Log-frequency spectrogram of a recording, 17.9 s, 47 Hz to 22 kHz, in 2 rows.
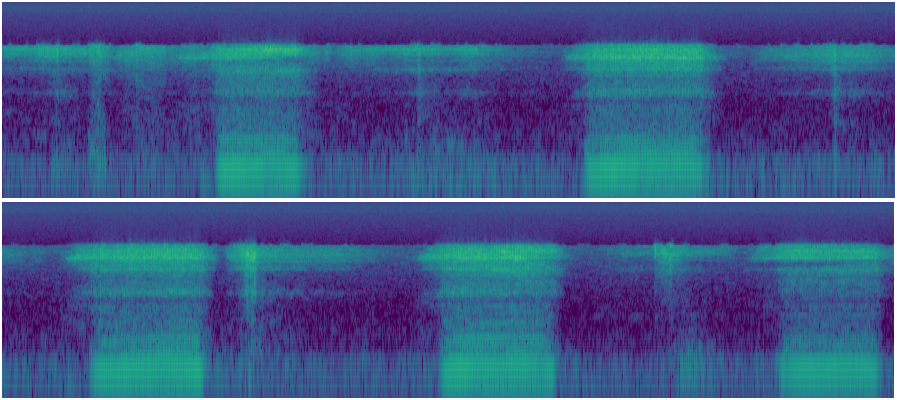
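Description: Loud, low rattling snores on each breath in, about 16 breaths a minute, with quiet breathing between.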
